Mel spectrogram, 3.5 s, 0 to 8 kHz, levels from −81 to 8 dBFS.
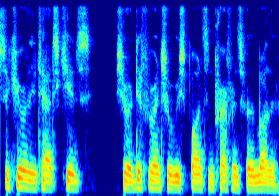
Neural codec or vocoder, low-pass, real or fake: none; 7.2 kHz; real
